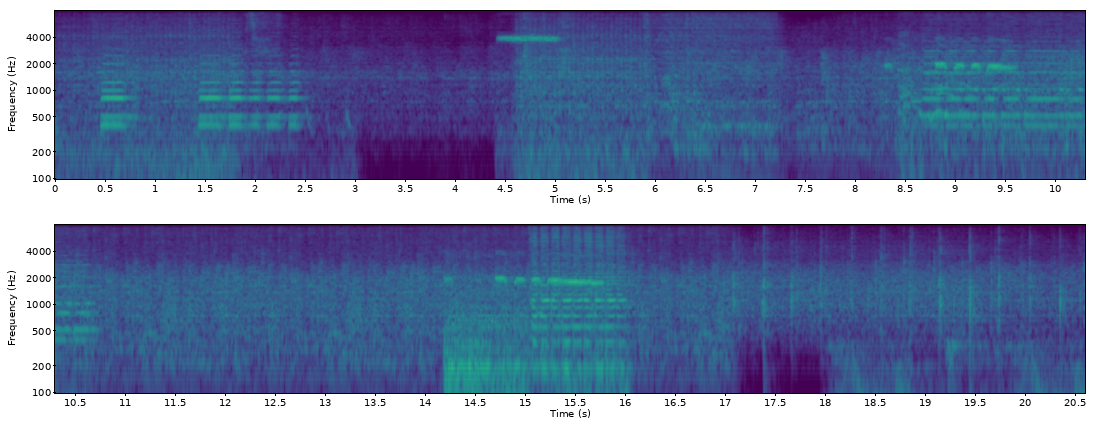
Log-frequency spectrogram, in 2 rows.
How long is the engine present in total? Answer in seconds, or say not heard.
7 s.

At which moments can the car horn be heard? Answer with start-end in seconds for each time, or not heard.
0.5-3.0, 8.4-10.8, 14.2-16.1.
